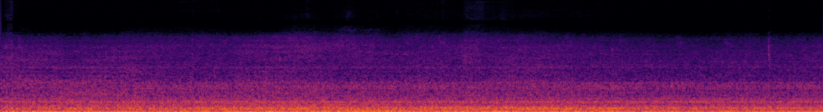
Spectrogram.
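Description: Steady low hum inside a parked car's cabin: the engine idling with the air conditioning running.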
